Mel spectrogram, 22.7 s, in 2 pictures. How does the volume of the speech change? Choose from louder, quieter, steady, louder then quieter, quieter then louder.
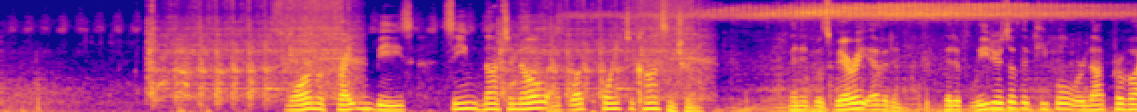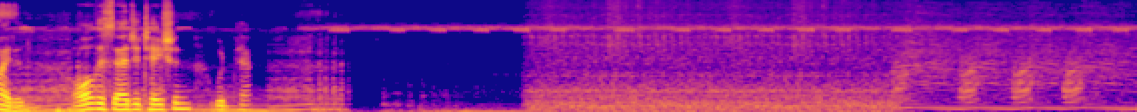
steady.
